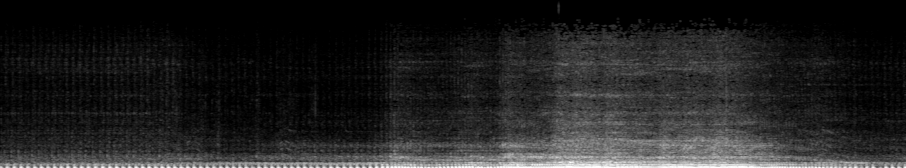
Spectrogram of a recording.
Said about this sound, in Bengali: তো এটা হচ্ছে নর্মাল অবস্থাতে গাড়ির ইঞ্জিনের সাউন্ড।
